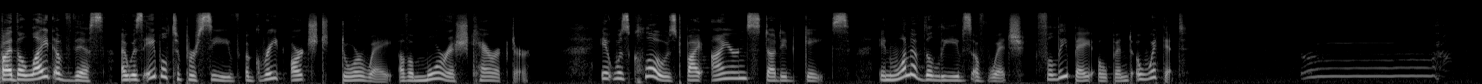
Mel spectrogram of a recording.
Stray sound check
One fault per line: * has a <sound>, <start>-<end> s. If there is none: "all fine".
* has a sigh, 13.0-14.5 s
